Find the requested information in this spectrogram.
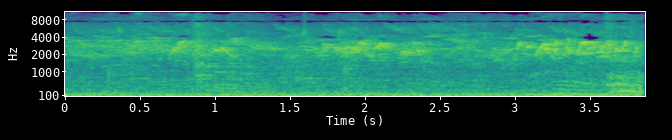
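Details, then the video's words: At a bulbul singing contest, a packed group of caged red-whiskered bulbuls trade quick, chirpy whistled notes continuously, layered over each other, while a low rumbling crowd noise persists. "Dàn chào mào hót đấu mỗi phiên"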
